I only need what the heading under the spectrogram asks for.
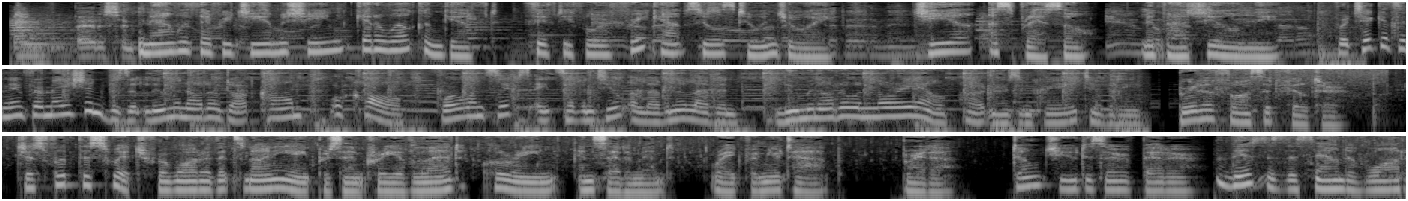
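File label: F, English Canada, female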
